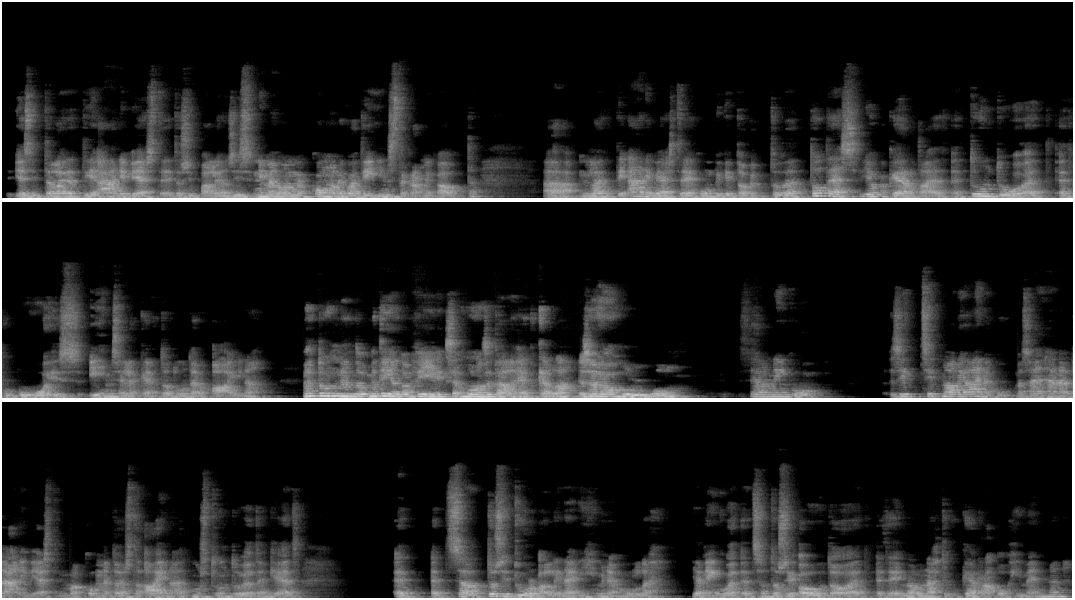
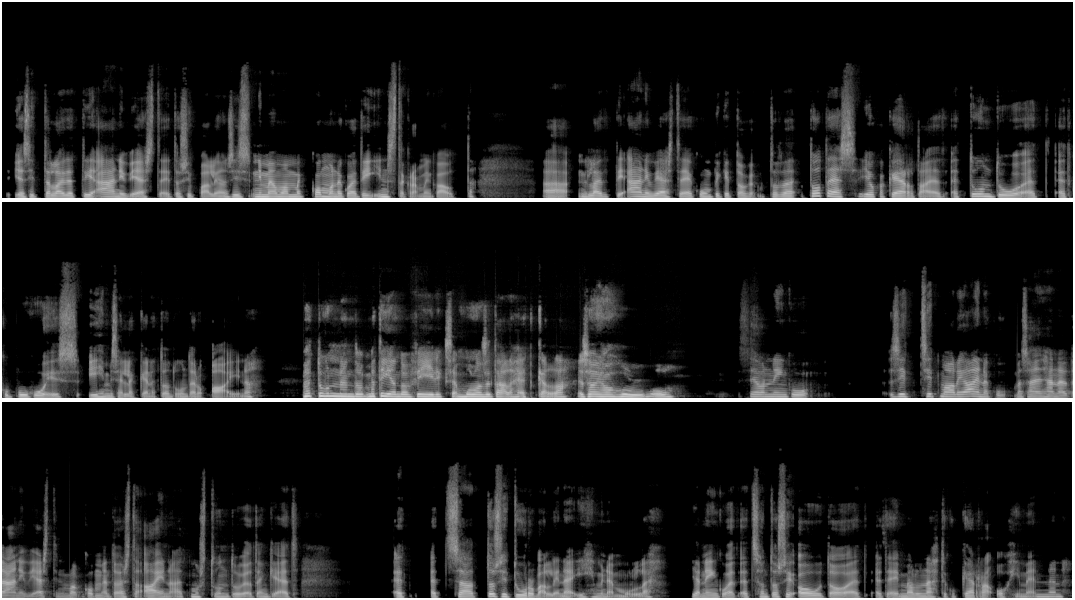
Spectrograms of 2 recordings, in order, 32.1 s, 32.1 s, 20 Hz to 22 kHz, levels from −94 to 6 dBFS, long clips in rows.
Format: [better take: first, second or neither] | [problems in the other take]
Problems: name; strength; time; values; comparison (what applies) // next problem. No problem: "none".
second | off-mic speech; far // room echo; slight; dies away in 0.4 s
